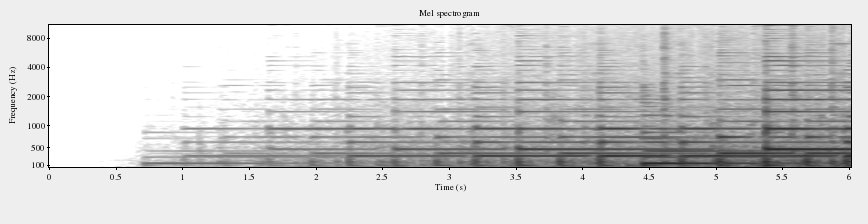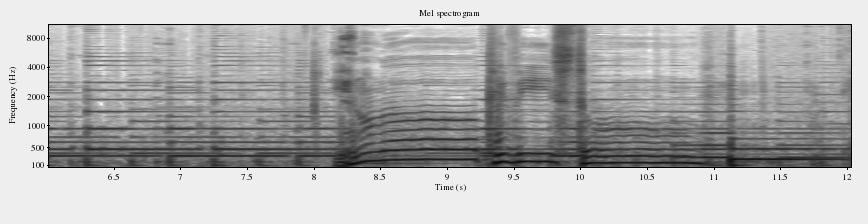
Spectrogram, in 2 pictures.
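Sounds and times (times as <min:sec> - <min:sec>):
acoustic guitar picking: 0:00.7 - 0:12.0.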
